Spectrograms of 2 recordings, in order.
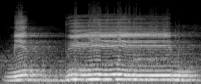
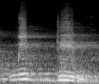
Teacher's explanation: Dal dengan ta itu makhrajnya itu di ujung lidah dan pangkal gigi bagian atas, bukan di langit-langit.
